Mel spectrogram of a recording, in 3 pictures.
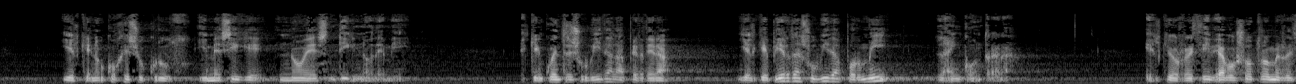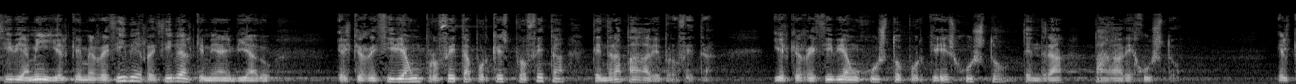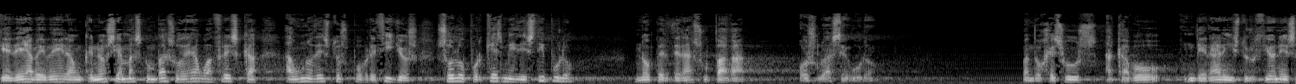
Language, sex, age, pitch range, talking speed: Spanish, male, 60-79, 100-145 Hz, 180 wpm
